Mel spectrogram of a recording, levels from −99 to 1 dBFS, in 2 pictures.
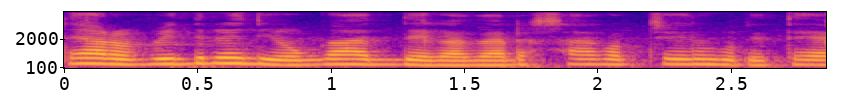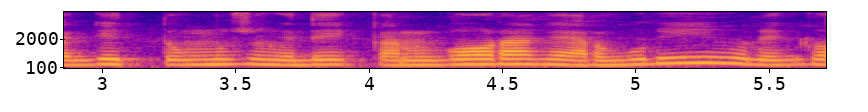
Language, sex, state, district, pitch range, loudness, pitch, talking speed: Chakma, female, Tripura, Dhalai, 205-230 Hz, -17 LUFS, 215 Hz, 170 wpm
